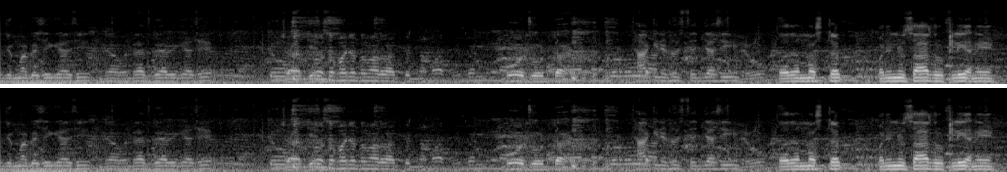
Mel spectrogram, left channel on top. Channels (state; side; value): identical; both; correlation 1.00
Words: જમવા બેસી ગયા છીએ. વનરાજભાઈ આવી ગયા છે. તો તમારો બહુ જોરદાર થાકીને ઠૂસ થઈ ગયા છીએ. તો મસ્ત પનીરનું શાક, રોટલી અને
